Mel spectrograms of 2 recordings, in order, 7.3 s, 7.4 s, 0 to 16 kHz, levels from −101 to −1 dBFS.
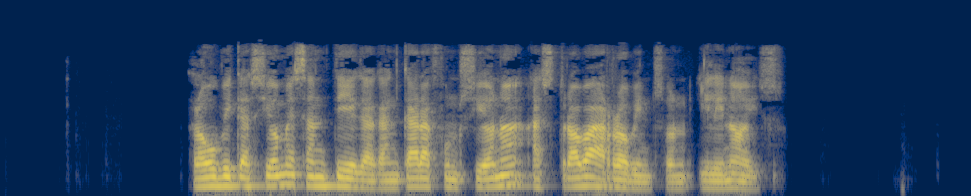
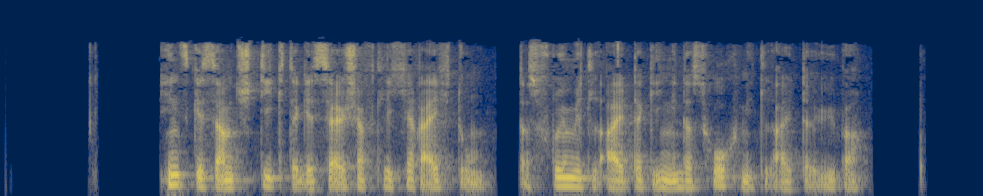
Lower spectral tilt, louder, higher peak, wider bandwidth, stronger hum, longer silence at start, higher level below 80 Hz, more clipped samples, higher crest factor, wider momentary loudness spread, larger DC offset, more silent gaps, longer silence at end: first, -6 dB/octave vs -4 dB/octave; first, -19 LUFS vs -24 LUFS; about the same, -2 dBFS vs -2 dBFS; about the same, 7.8 kHz vs 8.2 kHz; neither; first, 1.45 s vs 1.2 s; about the same, -56 dBFS vs -54 dBFS; neither; about the same, 20 dB vs 24 dB; about the same, 10 LU vs 11 LU; neither; second, none vs 3.74-3.89 s; first, 1.45 s vs 0.9 s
